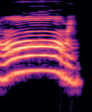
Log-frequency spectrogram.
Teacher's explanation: homem, a mais forte, o tônico, que é o on. E terminou em em, tá?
